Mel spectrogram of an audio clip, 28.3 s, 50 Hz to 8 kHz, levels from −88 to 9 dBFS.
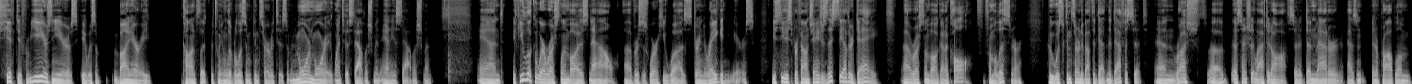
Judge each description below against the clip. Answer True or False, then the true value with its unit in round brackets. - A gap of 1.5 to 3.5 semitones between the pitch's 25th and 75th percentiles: True (3.1 semitones)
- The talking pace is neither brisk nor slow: True (180 wpm)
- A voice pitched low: True (100 Hz)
